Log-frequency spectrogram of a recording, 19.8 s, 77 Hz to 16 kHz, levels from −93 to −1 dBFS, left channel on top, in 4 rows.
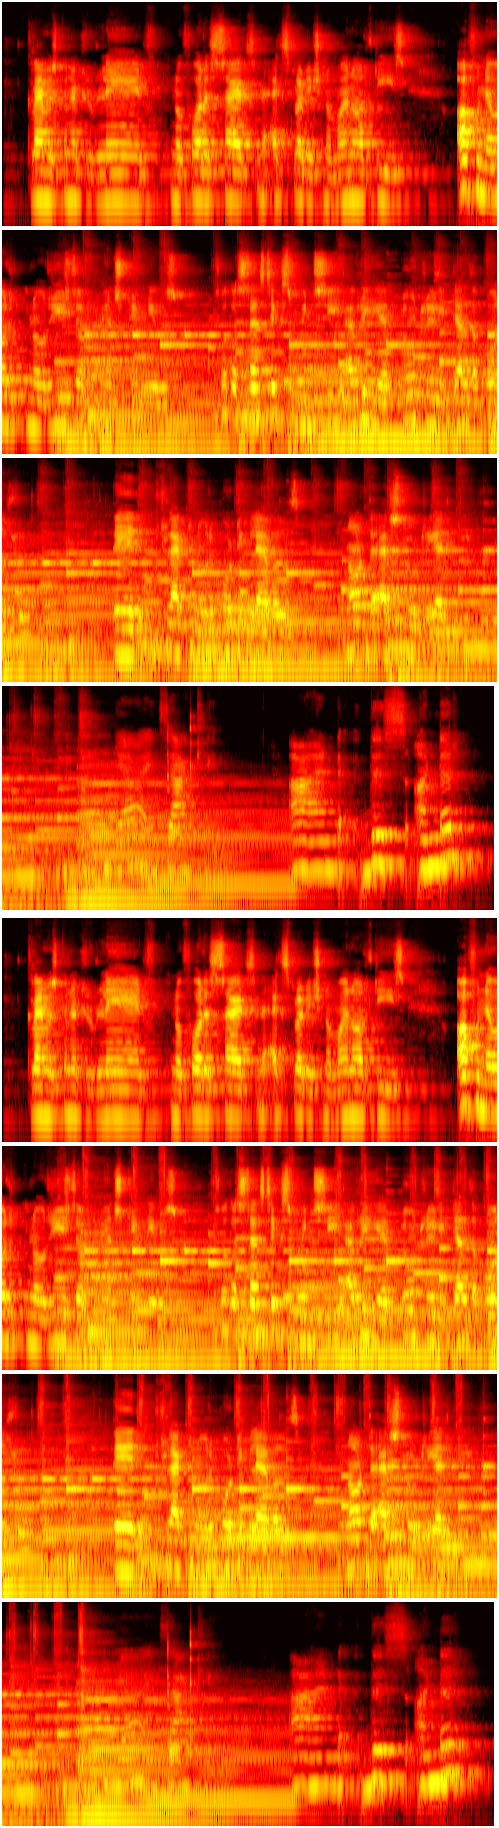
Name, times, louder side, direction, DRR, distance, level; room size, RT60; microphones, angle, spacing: voice 1, 0.3-4.3 4.5-6.7 7.1-10.2 11.0-14.7 16.5-16.7, right 2 dB, 15° right, 7 dB, 0.4 m, -30 dB
sound 1, 5.5-17.8, right 3 dB, 60° right, 0.6 m, -32 dB
voice 2, 15.8-17.1 17.7-19.4, left 1 dB, 70° left, 6 dB, 0.8 m, -35 dB
6.2 x 3.8 x 5.9 m, 0.83 s
head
